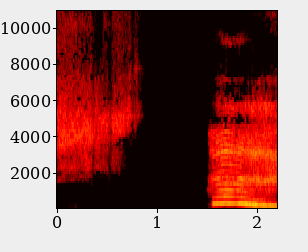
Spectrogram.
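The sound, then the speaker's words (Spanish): A person takes a deep breath: an airy inhale lasting under a second, a brief pause, then a long exhale that turns into a low, voiced, downward sigh. “Tomemos una respiración profunda, sacudimos el cuerpo.”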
